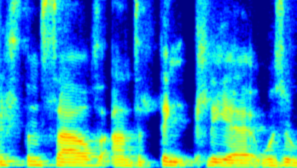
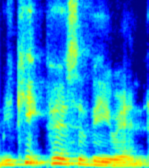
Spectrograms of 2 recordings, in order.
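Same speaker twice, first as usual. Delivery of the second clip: ordinary talk, nothing marked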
